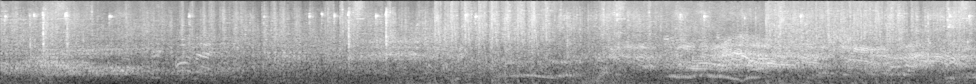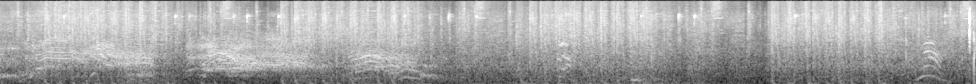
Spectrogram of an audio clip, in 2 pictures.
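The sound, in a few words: gunfire from Zakti Prime in the video game Warframe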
